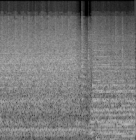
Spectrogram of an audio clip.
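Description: Electronic title theme music: a loud, dense held chord with a brassy, horn-like tone, dropping out briefly about a second and a quarter in before a new chord sounds.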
